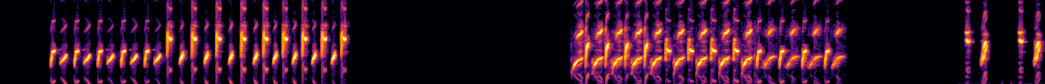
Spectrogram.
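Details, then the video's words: Goldfinch (European) singing batbata, used to set off a caged bird's own song; long, rapid rattling trills of bright notes, two extended bursts about three seconds each, then a few scattered chips, quiet background. "تحميل ساعه كاملة من بتبتة الحسون لتهييج بتبتة الحسون الملكي ستجعله يغرد من دون انقطاع"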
